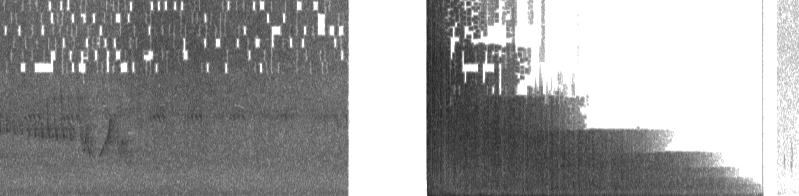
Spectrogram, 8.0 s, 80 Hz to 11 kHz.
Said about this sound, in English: At 4:30 p.m., the cannon shot through the skies. Thus began the Battle of San Jacinto.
